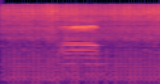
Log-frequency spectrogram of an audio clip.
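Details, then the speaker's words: Car running at idle on ramps with a loud exhaust leak: a sharp, rapid, raspy puffing tick on every exhaust pulse, from a leak at a flange joint that is felt for. "Alright, so we're going to expect the exhaust. I've got it with car running and you can hear it leaking quite badly."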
